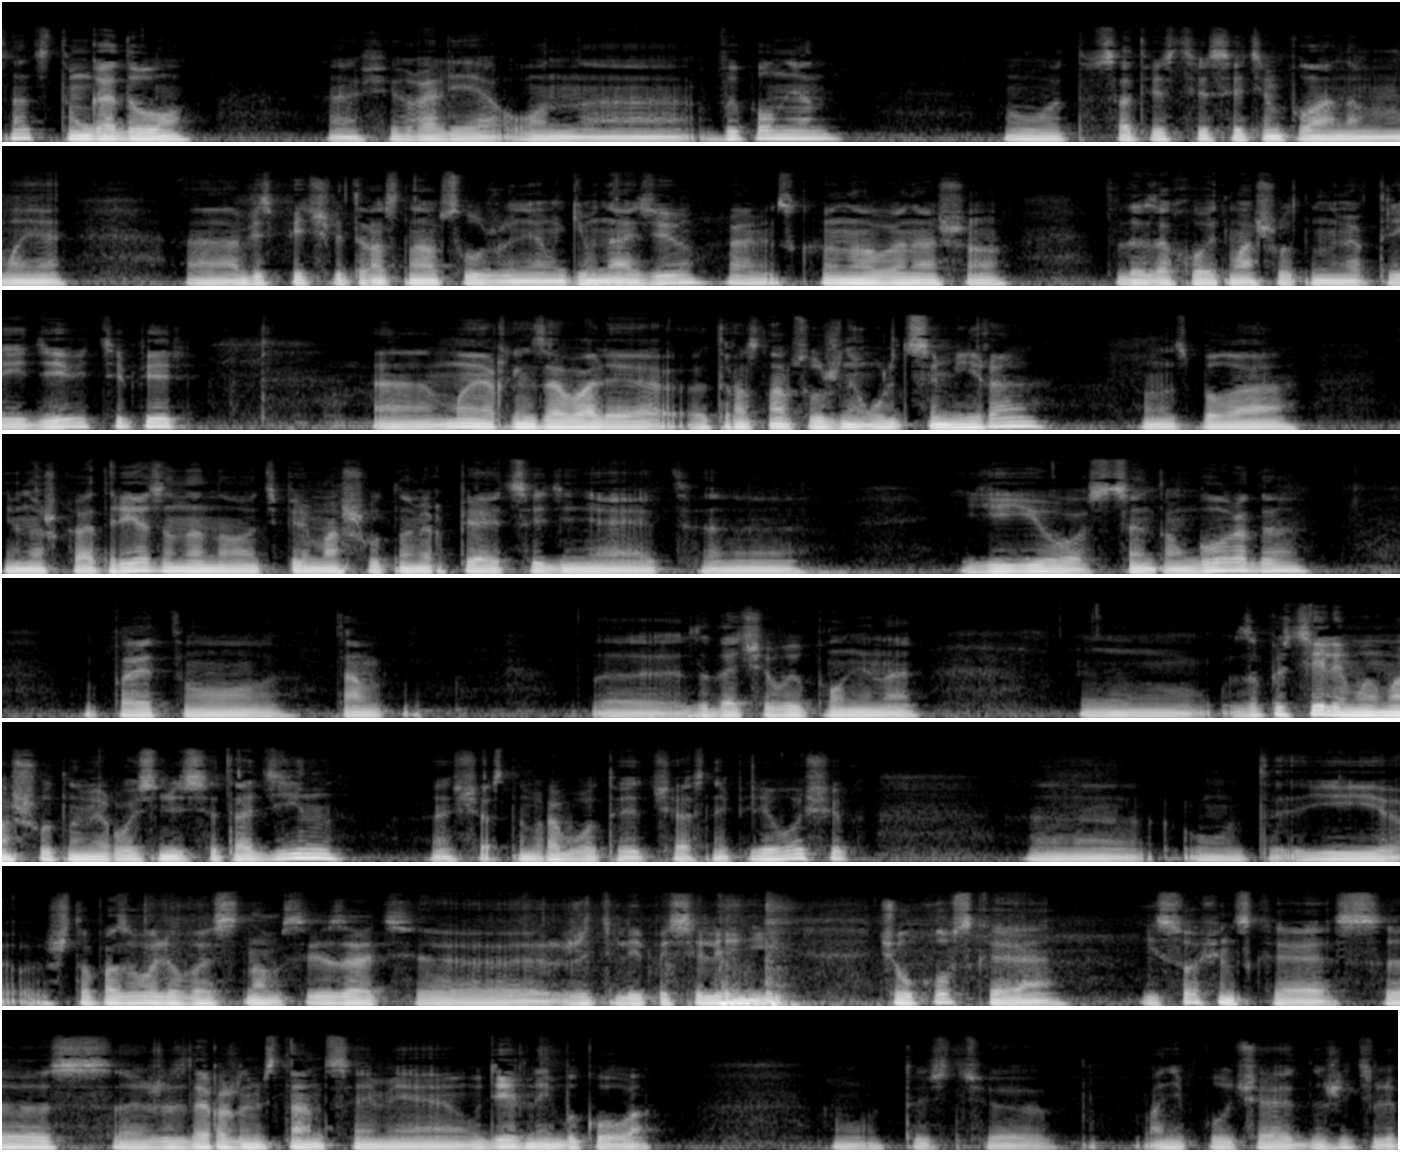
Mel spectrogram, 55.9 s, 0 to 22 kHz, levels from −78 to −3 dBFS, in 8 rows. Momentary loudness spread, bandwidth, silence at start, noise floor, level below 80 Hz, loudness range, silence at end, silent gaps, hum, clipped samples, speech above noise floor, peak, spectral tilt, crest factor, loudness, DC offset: 11 LU; 9.8 kHz; 0 s; -48 dBFS; -30 dBFS; 5 LU; 0 s; none; none; under 0.1%; 31 dB; -2 dBFS; -7.5 dB/octave; 14 dB; -19 LUFS; under 0.1%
